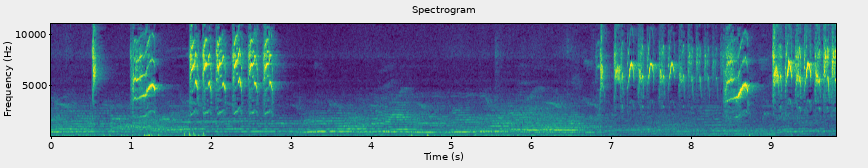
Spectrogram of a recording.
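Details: Crimson sunbird, called sogon, singing hard to call rivals: sharp chips and a squeaky rising note, then repeated bursts of rapid high buzzy trills separated by a stretch of faint background murmur.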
